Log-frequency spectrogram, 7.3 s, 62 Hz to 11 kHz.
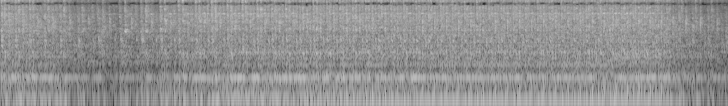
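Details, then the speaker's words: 1968 Porsche 912 air-cooled flat-four with freshly rebuilt carburetors, before idle screw adjustment: steady but loud idle pulsing about four times a second with low drone; idle speed set incorrectly, both idle screws then turned a sixth to the right. "so the idle needs to be definitely be uh adjusted but hey if he runs we're gonna adjust the idle screw"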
